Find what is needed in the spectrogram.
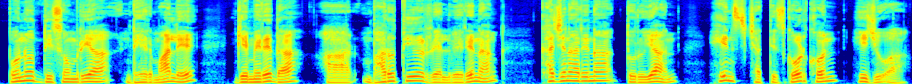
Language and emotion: Santali, neutral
